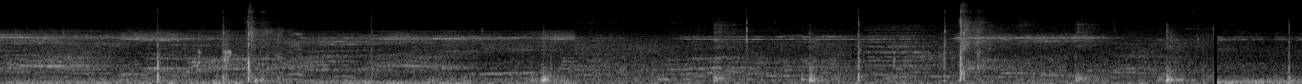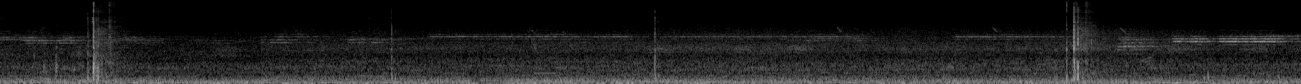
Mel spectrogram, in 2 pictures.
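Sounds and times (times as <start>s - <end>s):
cricket bat striking ball: 1.4s - 3.1s, 7.1s - 11.0s, 12.8s - 14.6s, 23.5s - 24.3s.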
